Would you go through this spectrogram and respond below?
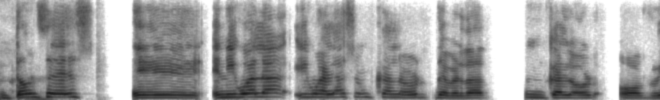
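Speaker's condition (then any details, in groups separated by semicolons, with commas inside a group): Cerebral palsy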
